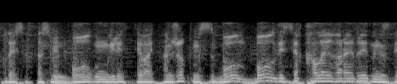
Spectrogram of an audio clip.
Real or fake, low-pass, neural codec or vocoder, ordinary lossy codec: real; 7.2 kHz; none; AAC, 48 kbps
